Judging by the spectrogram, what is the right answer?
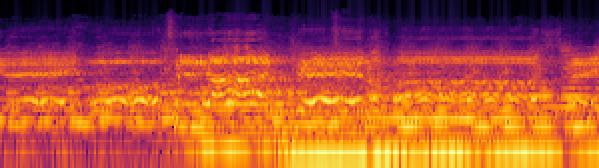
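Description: Operatic bass singing sustained notes with a wide vibrato over accompaniment, with a deep low accompaniment coming in about three seconds in.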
